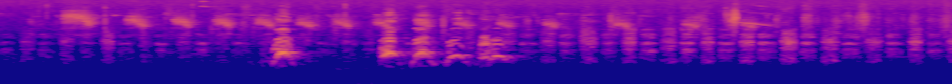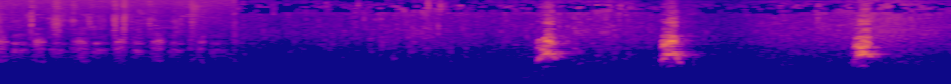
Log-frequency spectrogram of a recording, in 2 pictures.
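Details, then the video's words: Several puppies running, chasing and playing together on a grassy meadow; short yaps and barks come in scattered bursts, with a dense run of quick yelps early on, then three louder separate barks near the end. "Dog barking sounds"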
